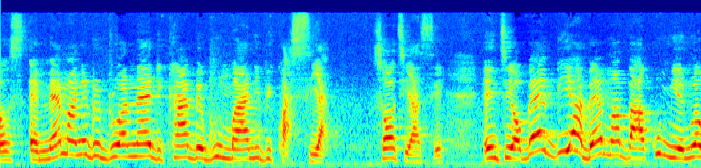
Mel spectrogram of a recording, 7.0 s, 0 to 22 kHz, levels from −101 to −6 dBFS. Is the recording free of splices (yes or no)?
yes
